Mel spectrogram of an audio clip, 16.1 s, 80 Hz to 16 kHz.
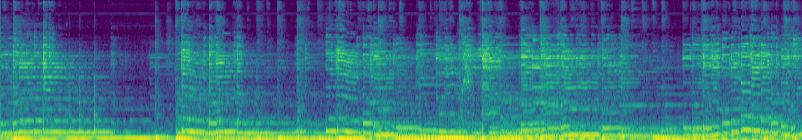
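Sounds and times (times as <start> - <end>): backing track with bass line: 0.0 - 16.0
electric guitar through amplifier: 0.0 - 16.0.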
